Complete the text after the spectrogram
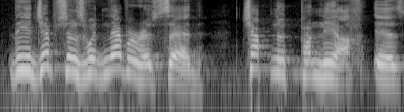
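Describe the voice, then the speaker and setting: A man's voice: mid-range voice, creaky, darkish tone. An older man giving an informal, digressive lecture on biblical history, talking conversationally with fillers and restarts.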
